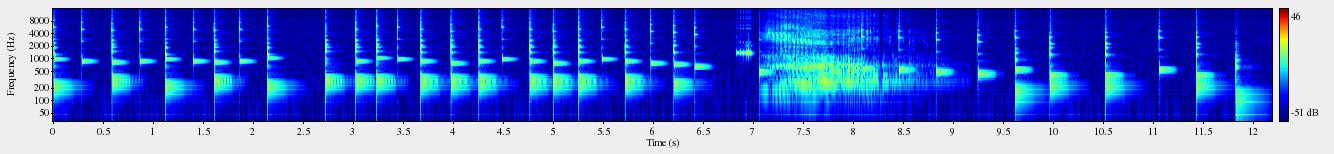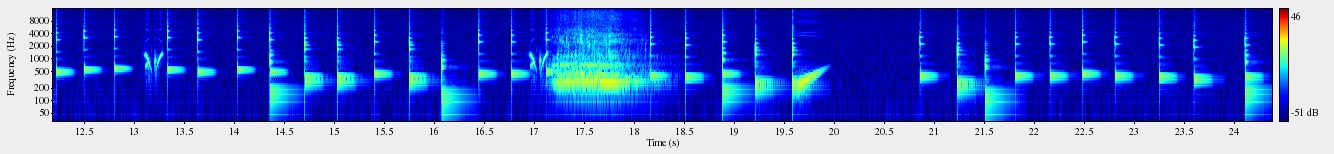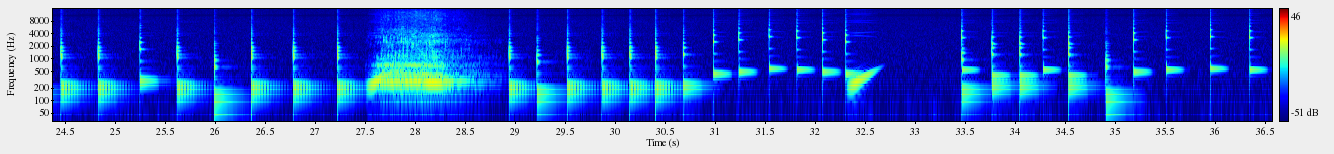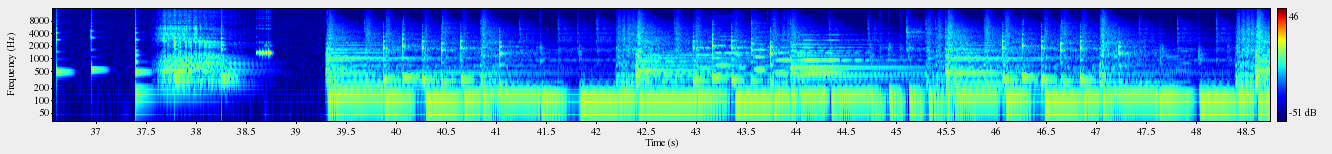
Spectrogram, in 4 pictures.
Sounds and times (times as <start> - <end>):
Music: 0.0 - 6.6, 8.1 - 17.0, 18.2 - 19.7, 20.9 - 27.5, 29.0 - 32.4, 33.5 - 37.6, 39.3 - 48.7
Roar: 7.1 - 8.4, 17.2 - 18.3, 27.5 - 28.9, 37.6 - 38.6.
